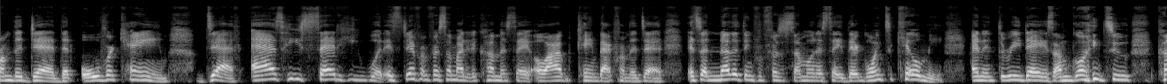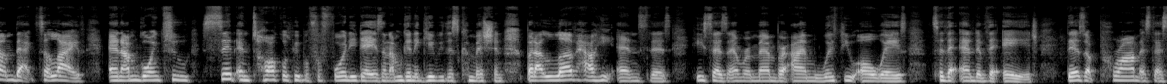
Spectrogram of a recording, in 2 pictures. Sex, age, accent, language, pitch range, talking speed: female, 30-49, American, English, 165-200 Hz, 245 wpm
